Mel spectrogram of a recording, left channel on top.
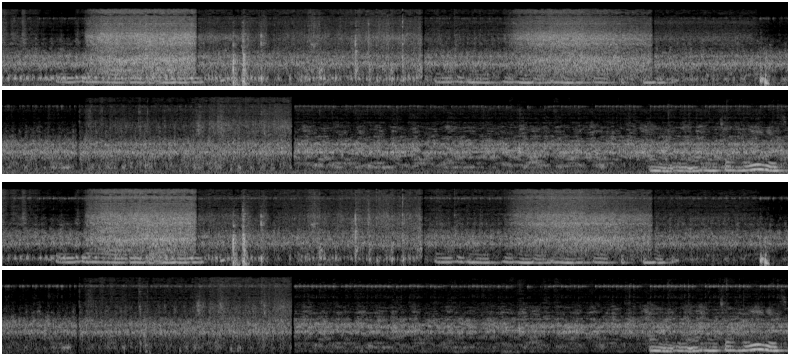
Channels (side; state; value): left; noise; rumble, 22 dB below the sound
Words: আলুগুলো ভাজা হয়ে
